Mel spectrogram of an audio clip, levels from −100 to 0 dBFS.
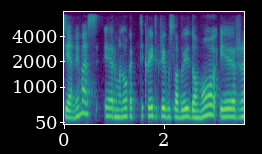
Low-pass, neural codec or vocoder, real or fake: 7.2 kHz; codec, 16 kHz, 0.8 kbps, ZipCodec; fake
